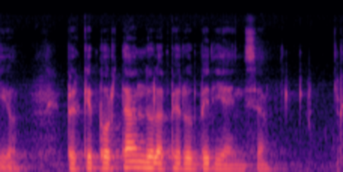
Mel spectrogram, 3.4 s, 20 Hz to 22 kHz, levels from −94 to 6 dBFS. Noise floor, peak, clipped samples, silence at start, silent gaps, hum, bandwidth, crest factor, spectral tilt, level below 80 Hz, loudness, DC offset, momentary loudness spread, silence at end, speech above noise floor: -50 dBFS; -6 dBFS; under 0.1%; 0 s; none; none; 11.5 kHz; 20 dB; -7 dB/octave; -62 dBFS; -26 LUFS; under 0.1%; 19 LU; 0 s; 24 dB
